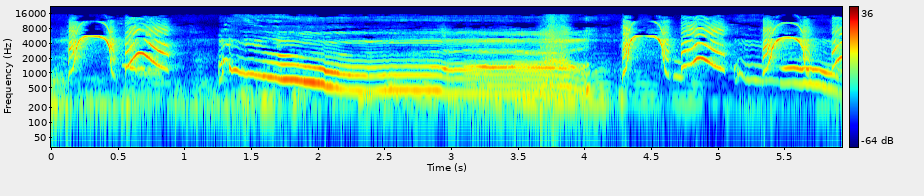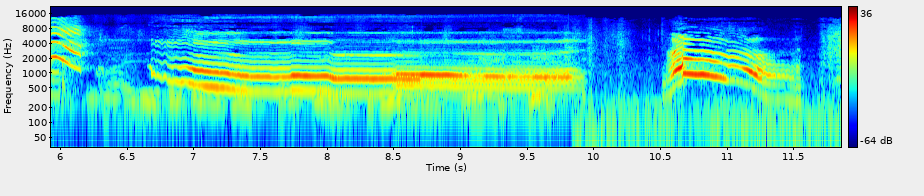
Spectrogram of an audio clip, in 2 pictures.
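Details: Puppies crying and howling in quick succession: sharp, high squeals that drop steeply in pitch, alternating with longer wavering whines that slowly fall, with short pauses and faint voices in between.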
